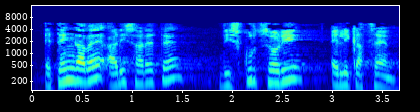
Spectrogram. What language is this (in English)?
Basque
